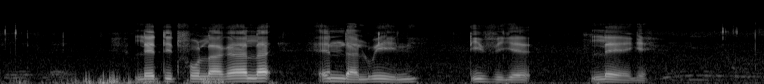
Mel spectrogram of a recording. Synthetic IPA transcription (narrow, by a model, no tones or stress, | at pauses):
letʼit͡fʰɔlak̬ala | ɛndʱalweni | tʼivik̬ɛ | lɛːk̬ɛ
